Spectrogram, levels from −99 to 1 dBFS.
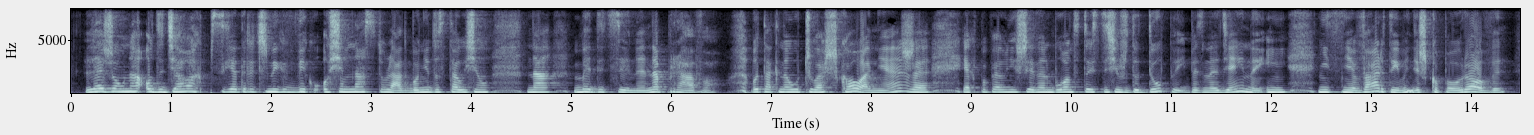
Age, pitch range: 20-39, 190-230 Hz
